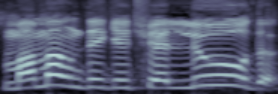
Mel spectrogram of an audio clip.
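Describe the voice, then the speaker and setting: Casting: actress as plaintive young cartoon boy, very sharp, bright voice, faint noise behind. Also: sits high, slow, heavily acted. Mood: teasing. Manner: plaintive, childlike. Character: sulky injured young boy footballer. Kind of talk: children's cartoon dubbing.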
